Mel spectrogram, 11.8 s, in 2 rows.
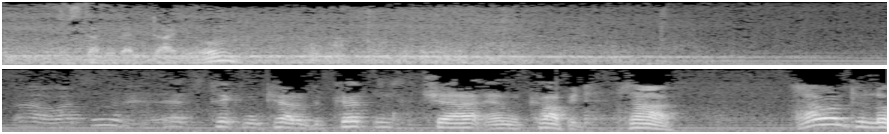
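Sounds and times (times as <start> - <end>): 
Chislehurst train arriving: 0.0 - 5.3
speech: 0.6 - 3.6, 6.5 - 10.5, 11.2 - 11.7.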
